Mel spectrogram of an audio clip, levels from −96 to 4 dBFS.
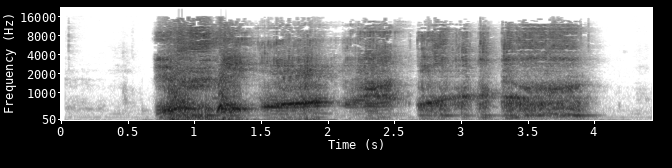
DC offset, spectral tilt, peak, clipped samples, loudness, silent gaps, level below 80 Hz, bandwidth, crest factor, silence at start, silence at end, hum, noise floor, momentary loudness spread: under 0.1%; -2.5 dB/octave; 0 dBFS; under 0.1%; -12 LUFS; none; -36 dBFS; 16.5 kHz; 14 dB; 0.7 s; 0.45 s; none; -59 dBFS; 9 LU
